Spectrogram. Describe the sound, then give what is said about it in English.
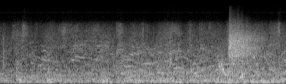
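A single sharp, loud whip crack snaps out near the end as a man demonstrates the whip, over a steady murmur of background noise. “You seem to have got slightly mixed up with this whip of yours.”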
